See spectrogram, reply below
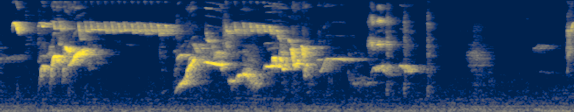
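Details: Lure song of a white-rumped shama, used to prompt other birds into singing: loud, varied phrases mixing sweeping whistles, harsh scratchy bursts and quick descending notes, tapering into quieter isolated calls after five seconds.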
